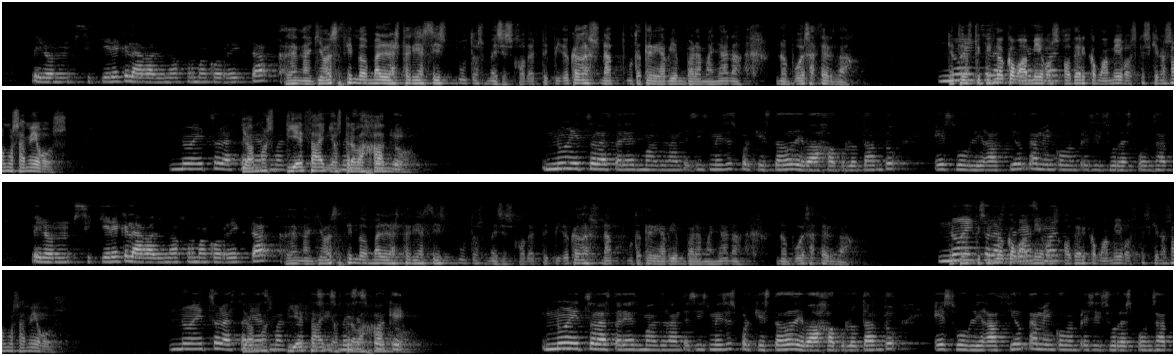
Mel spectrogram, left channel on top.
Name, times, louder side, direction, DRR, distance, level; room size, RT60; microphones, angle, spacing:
voice 1, 0.3-2.7 9.4-10.6 13.4-15.7 17.1-20.7 21.0-23.4, right 3 dB, 75° right, 9 dB, 1.0 m, -32 dB
voice 2, 2.8-8.5 9.6-12.4 14.1-15.8, left 5 dB, 85° left, 16 dB, 0.5 m, -31 dB
15.5 x 11.5 x 4.7 m, 0.70 s
head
